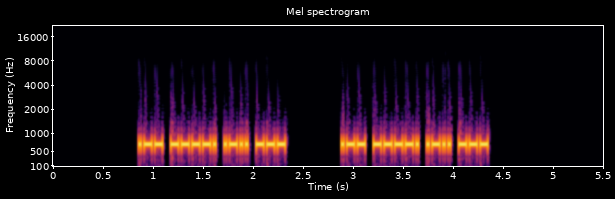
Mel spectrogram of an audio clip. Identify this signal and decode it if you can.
Morse code, heard as a keyed tone, about 46 wpm, 700 Hz. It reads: W9LO W9LO
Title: USA Call Signs - 4 Characters - Repeated 2x - 45wpm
